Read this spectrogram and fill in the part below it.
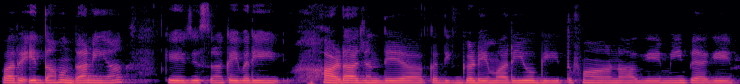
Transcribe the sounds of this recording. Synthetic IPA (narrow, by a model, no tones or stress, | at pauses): pəɾɪd̪ãːɦʊnd̪aːnĩːaː | kɪd͡ʒɪst̪əɾãːkəiːʋaːɾiːhaːɽaːd͡ʒãːnd̪eːaːkəd̪iːɡəɽeːmaːɾiːɦoːɡiːt̪ʊpʰaːnaːɡeːmĩːpɛːɡeː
